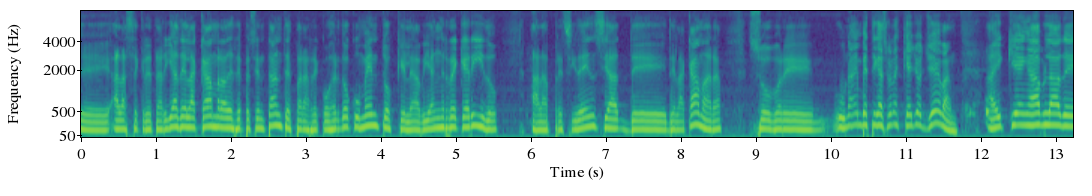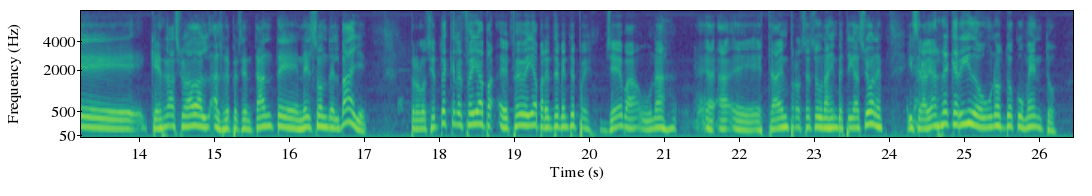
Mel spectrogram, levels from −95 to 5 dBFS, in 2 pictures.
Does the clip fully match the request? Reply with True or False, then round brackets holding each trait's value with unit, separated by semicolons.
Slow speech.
False (160 wpm)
